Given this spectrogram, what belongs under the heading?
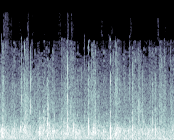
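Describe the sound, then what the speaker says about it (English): Applause from a jazz lounge audience after a live trio's set, steady dense clapping filling the room at close range, with no voices over it. "Another round of applause for Samson,"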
